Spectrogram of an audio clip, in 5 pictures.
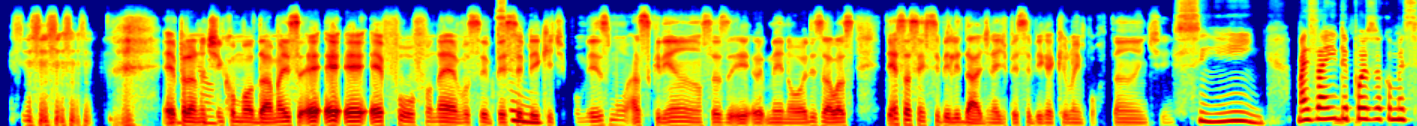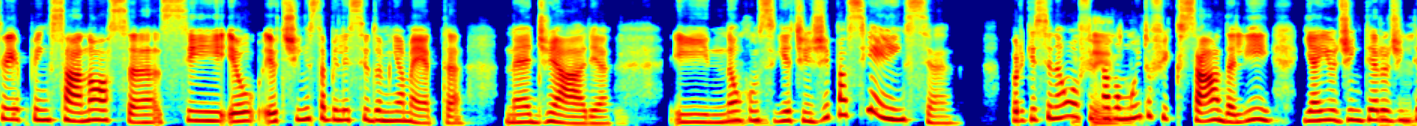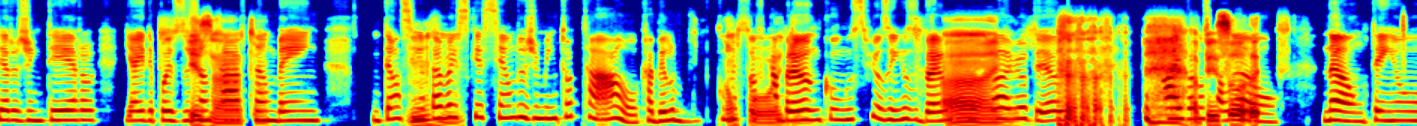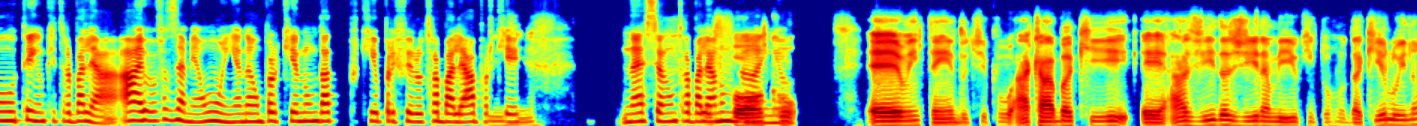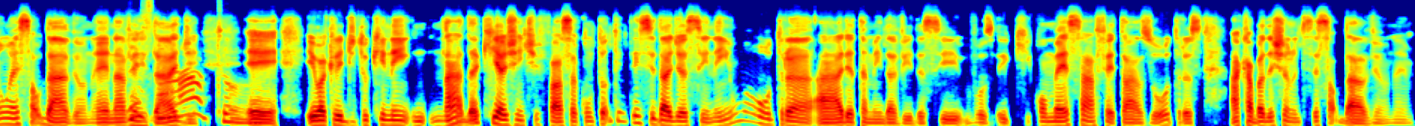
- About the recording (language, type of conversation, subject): Portuguese, podcast, Como você equilibra trabalho e autocuidado?
- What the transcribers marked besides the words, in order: laugh; other background noise; laugh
